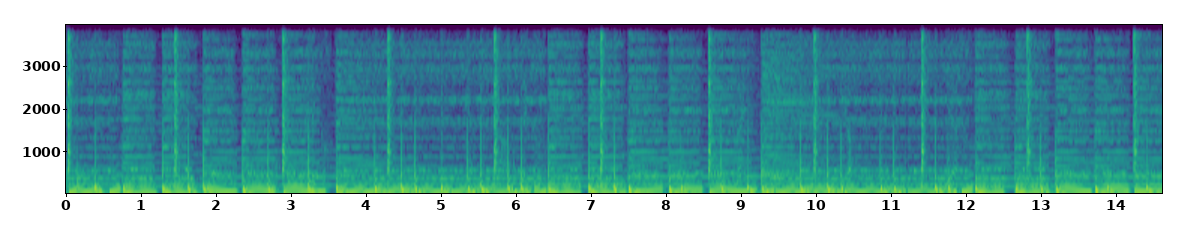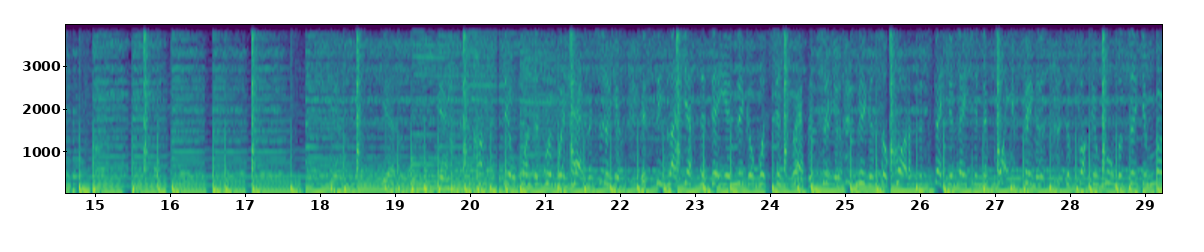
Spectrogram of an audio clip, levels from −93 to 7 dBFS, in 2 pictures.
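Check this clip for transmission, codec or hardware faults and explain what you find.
Several network-timing faults are present, all concealed rather than dropped, heard through a narrowband call path whose spectrogram shows nothing above 4 kHz, which fits G.711 mu-law at 64 kbps.

Clock drift between sender and receiver runs through the whole clip. The sender's clock runs roughly two percent slow, so the jitter buffer keeps draining. The receiver repeatedly stretches audio to compensate, giving recurring small hiccups at irregular intervals rather than one obvious event.

Repeated timing corrections span 0.07 to 28.99 s. Playback runs at 99% speed, and around a third of a second is inserted overall, all in the same lengthening direction. Heard as a faintly unsteady, dragging tempo. On a waveform, short stretched segments appear unevenly spaced, with no silent gaps.

Scattered short gaps occur in three clusters. 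From 4.27 to 11.22 s there are about seven. From 20.33 to 22.62 s there are about three, the longest a few tens of milliseconds. From 25.48 to 26.71 s there are about three very brief ones. Each lost or late packet was patched by continuing the previous sound, heard as ticks or brief smears. A spectrogram shows tiny flattened, repeated slices.

A short stall from a late packet occurs at 14.65 to 14.70 s. The buffer ran empty and the last sound was held for 30 ms until the packet arrived, with nothing lost. It is heard as a slightly prolonged sound with a slight buzz or dip. The spectrogram shows a brief frozen, smeared band.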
